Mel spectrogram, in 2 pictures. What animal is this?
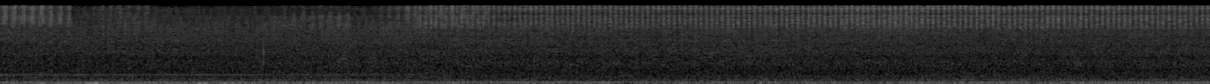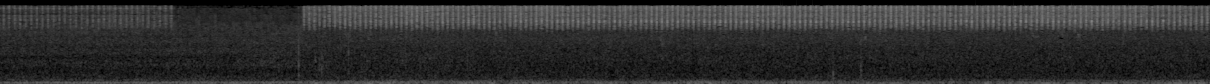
Omocestus viridulus, an orthopteran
